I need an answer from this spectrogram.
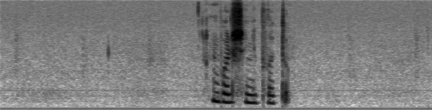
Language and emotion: Russian, sad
